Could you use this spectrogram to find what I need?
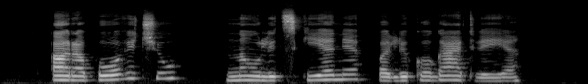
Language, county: Lithuanian, Tauragė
